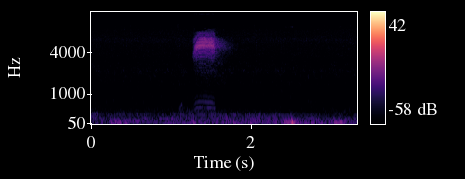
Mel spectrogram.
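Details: An American woodcock gives one short, nasal, buzzy peent, preceded by a faint low note, before taking flight, over a steady low rumble of background noise.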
